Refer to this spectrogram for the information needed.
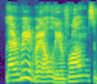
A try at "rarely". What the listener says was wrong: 어, 굳이 지적을 하자면 확실히 R하고 L하고 가까운 단어에서 조금 이제 그 발음이 뭉개지는 게 있죠. rarely 아니면 rare, rarely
